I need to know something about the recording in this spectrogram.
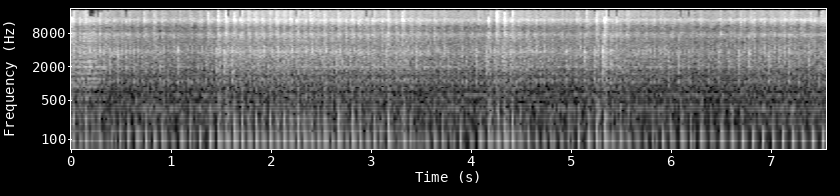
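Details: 2004 Polaris Sportsman 400, cold start on choke, owner suspects pressure-wash water got into carburetor: single-cylinder idle thumping about four times a second with loose metallic clatter on each beat; source not yet found.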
